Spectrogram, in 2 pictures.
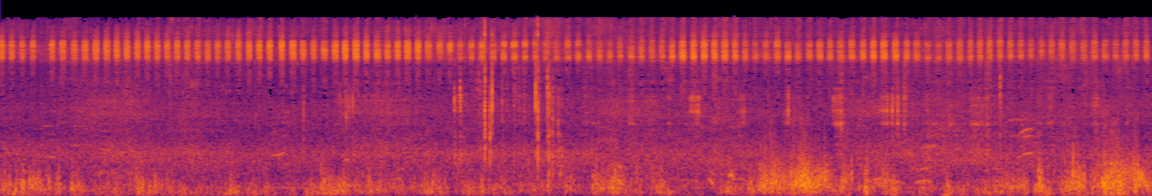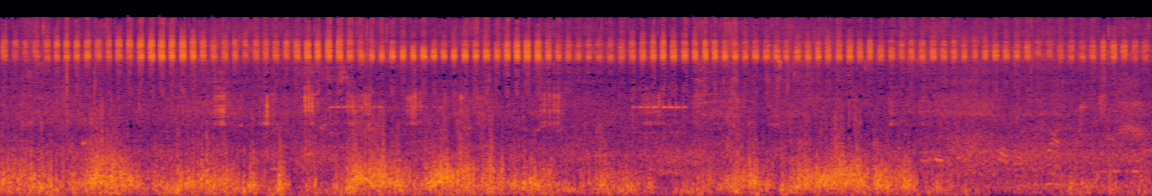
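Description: Chorus of insects in the dune grass, a steady, high, rapidly pulsing trill, with low muffled rumbles swelling up several times.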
